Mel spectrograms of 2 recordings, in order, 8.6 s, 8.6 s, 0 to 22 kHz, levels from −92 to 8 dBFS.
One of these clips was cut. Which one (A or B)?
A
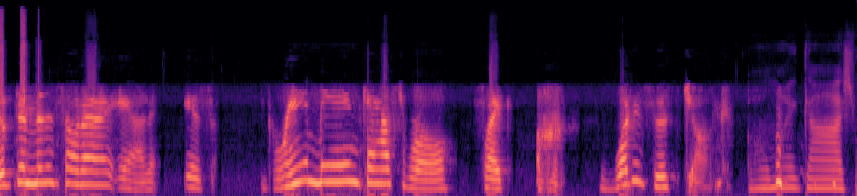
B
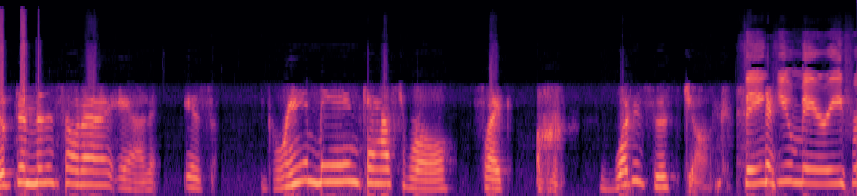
B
